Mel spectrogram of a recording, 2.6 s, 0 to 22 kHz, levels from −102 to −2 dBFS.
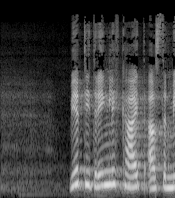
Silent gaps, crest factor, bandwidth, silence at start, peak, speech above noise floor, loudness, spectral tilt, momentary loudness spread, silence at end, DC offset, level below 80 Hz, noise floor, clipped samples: none; 20 dB; 16 kHz; 1.05 s; -4 dBFS; 41 dB; -22 LUFS; -4 dB/octave; 4 LU; 0 s; under 0.1%; -72 dBFS; -63 dBFS; under 0.1%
